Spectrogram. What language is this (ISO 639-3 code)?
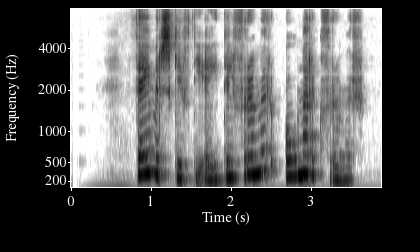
isl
